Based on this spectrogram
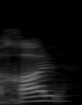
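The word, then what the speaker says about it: כל: Le chol, il va se prononcer entre un cholam et un kamatz.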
